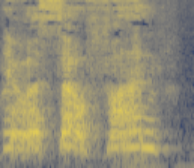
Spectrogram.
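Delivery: booming, loud, high, wicked evil villain voice. Asked how she felt about a dance game, answering in an evil voice. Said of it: "She went into evil voice mode".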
